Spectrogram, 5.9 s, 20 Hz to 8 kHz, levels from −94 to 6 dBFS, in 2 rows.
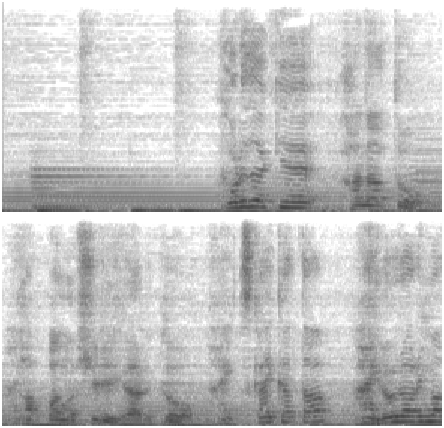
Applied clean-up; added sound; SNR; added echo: none; Brass instrument; 16 dB; reverberation time 0.2 s.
